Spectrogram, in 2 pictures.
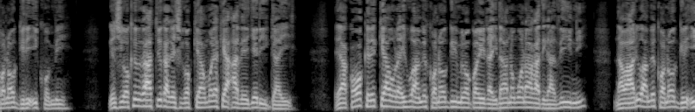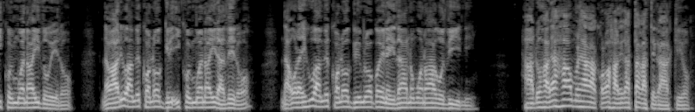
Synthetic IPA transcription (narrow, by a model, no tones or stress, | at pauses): ɔnɔɡiɾiikomi | ɣeʃ̬iɣɔkeoɣeɣatwekaɣeɕ̬iɣɔkeamoɾeakeaʔaðed͡ʒeɾiːɡai | eɣakɔɣɔkeɾekeaoɾaihuwamekɔnɔɡiɾimeɾɔɡɔenaiðanɔmwanawaɣaðiɣaðini | nawaɾewamekɔnɔɡiɾiʔkomimwɛnawaiðoeɾɔ | nawaɾiwamekɔnɔɡiɾiikoimwɛnawaiɾaðeɾɔ | naoɾaiɦuwamekɔnɔɡiɾimeɾɔɡɔenaiðanɔmwanawaɣoðiːni | handoɦaɾeaɦamoɾeɦaɣakɔɾwaɦaɾeɣataɣateɣakeɔ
